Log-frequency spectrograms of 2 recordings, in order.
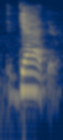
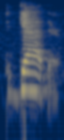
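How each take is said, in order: No difference in how they are said.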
